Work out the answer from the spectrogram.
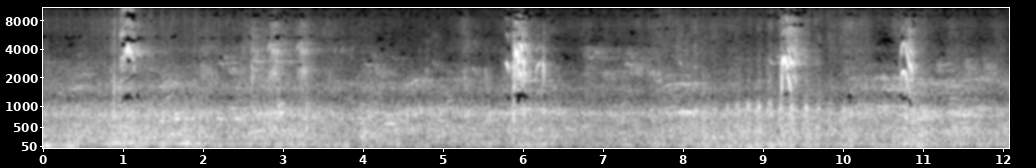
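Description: Five short, high bird calls a few seconds apart, the two near the end the loudest, over a faint steady background hush.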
